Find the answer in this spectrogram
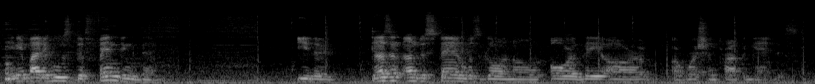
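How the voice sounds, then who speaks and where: A man's voice: mid-range voice, fairly even intonation, unhurried. A man hosting a casual podcast chat and giving plainspoken, blunt opinions. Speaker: podcast host. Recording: roomy, distant mic, music behind.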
